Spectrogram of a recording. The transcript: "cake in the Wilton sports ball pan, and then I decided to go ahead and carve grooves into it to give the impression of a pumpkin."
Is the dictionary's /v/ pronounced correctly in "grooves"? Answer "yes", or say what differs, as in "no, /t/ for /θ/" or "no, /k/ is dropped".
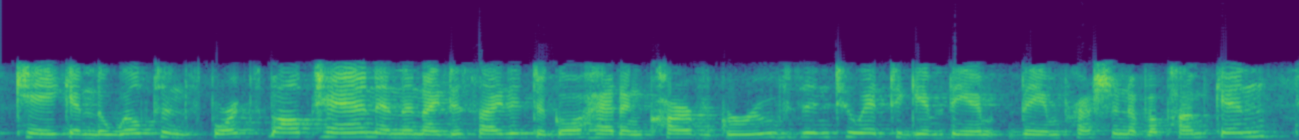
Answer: yes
